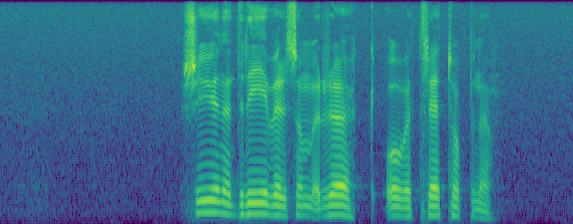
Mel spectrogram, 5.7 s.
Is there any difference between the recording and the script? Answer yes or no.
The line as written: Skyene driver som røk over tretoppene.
no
